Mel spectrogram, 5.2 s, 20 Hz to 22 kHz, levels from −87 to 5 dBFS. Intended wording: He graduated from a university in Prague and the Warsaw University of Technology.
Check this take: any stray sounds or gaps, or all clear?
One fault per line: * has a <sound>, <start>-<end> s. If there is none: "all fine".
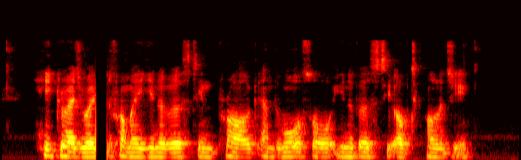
* has a dropout, 1.0-1.1 s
